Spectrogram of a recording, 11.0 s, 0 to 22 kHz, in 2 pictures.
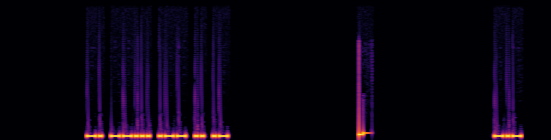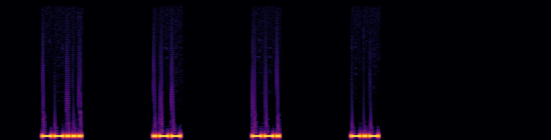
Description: Morse code, heard as a keyed tone, about 37 wpm, spaced as for 17 wpm, 700 Hz. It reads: N7WIA K7WGK
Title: USA Call Signs - 5 Characters - 8x Character Spacing - 40wpm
